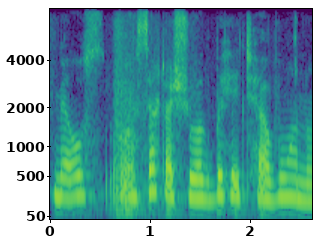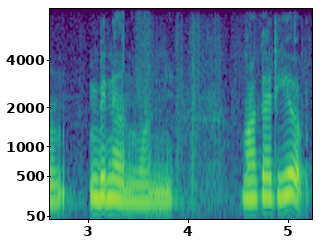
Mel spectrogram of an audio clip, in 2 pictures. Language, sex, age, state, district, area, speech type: Kashmiri, female, 18-30, Jammu and Kashmir, Budgam, rural, spontaneous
